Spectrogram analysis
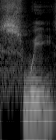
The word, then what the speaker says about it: suite: that are sweet and this other sweet that s-u-i it is pronounced like sweet sweet and that is because it's another word that's been borrowed from French and it refers to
